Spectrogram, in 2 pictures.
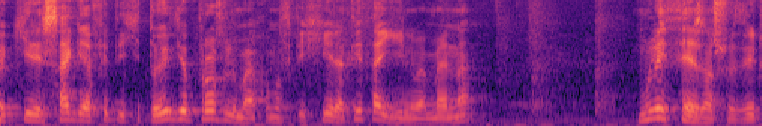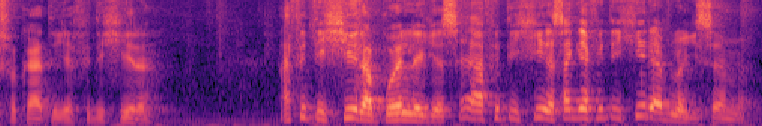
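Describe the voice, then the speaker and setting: A man delivering a sermon with a somewhat high voice. He preaches dramatically, dropping to near-whispers and then rising to loud, emphatic declarations. He acts out the quoted speech in his own voices.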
